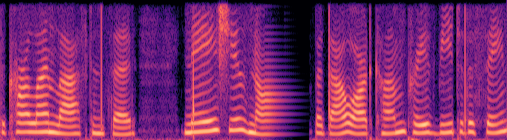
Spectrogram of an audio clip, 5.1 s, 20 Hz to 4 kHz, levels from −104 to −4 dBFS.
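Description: Speech over a narrowband call path with nothing above 4 kHz, consistent with G.711 mu-law at 64 kbps, marred by four loud pops and one long network dropout. The pops land at about 1.02, 1.94, 3.30 and 4.66 s. Each is a single sharp thump around 20 ms long, peaking roughly 15 dB above the speech, with the talking continuing underneath. On a waveform each is a tall isolated spike. On a spectrogram it is a thin vertical stripe running through the whole band. The likely cause is a voltage step or pulse from a switch, plug, static or driver glitch. The dropout runs from 2.66 to 3.12 s, where about 440 ms of audio never arrived. The receiver filled the gap by stretching the last sound into a fading buzz or hiss, ending in roughly 60 ms of silence before speech resumes with that stretch missing. A spectrogram shows smeared, repetitive bands decaying into a blank column, and the waveform shrinks to a flat line just before the return. 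This is most likely packet loss long enough to exhaust concealment.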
